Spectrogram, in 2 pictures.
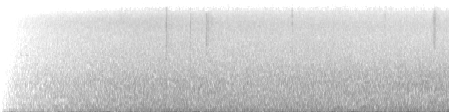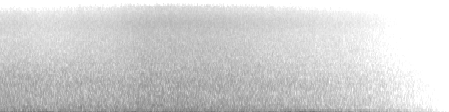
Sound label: Wind; silent hill downpour; weather fx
